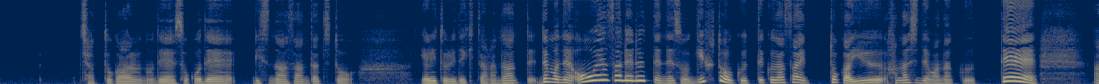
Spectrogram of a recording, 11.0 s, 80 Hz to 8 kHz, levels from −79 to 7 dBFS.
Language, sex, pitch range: Japanese, female, 190-295 Hz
